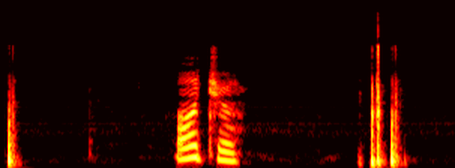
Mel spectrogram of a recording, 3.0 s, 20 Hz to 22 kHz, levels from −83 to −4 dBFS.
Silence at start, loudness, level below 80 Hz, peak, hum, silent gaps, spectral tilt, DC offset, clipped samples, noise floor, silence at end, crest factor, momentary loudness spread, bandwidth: 0.05 s; -23 LUFS; -58 dBFS; -2 dBFS; none; none; -6.5 dB/octave; under 0.1%; under 0.1%; -74 dBFS; 0.4 s; 24 dB; 9 LU; 12 kHz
